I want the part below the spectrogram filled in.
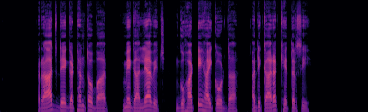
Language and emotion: Punjabi, neutral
